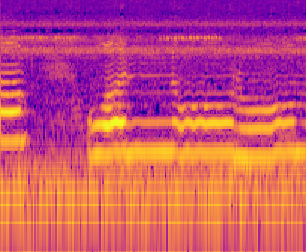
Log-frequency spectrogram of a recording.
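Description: A woman singing long, slow held notes in a wavering voice; the singing breaks off just after the start and resumes about a second in.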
